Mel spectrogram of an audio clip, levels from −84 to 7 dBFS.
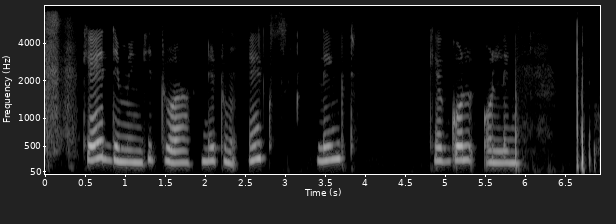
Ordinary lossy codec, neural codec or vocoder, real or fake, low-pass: none; none; real; 7.2 kHz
